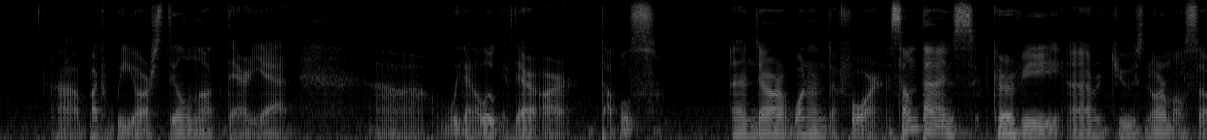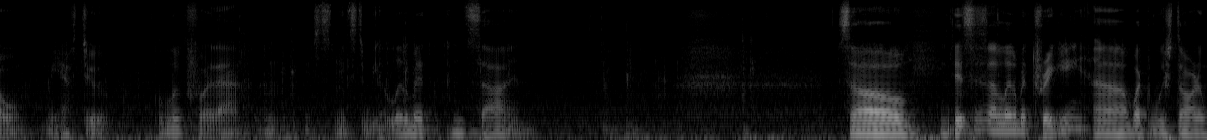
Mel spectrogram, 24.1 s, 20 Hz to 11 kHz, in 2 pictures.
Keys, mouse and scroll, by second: 0.5 KP_1, 3.8 Tab, 5.0 ctrl+l, 8.3 Tab, 11.7 KP_1, 13.0 Tab, 13.6 z, 14.1 b, 14.9 KP_7, 15.8 s, 18.2 Tab, 18.4 z, 19.5 KP_1, 20.6 s.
